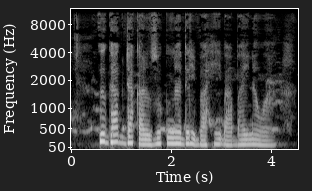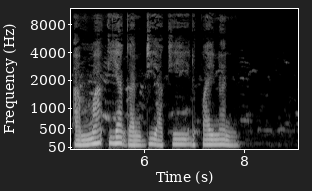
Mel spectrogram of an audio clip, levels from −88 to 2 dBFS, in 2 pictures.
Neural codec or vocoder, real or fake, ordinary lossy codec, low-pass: none; real; MP3, 96 kbps; 10.8 kHz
